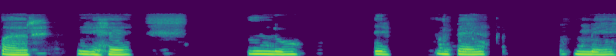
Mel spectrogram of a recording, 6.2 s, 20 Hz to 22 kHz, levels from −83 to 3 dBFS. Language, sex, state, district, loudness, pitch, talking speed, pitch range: Hindi, male, Uttar Pradesh, Budaun, -15 LUFS, 180 Hz, 70 wpm, 165-195 Hz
